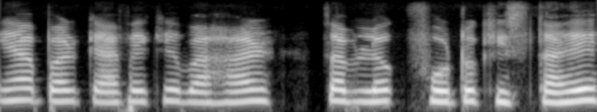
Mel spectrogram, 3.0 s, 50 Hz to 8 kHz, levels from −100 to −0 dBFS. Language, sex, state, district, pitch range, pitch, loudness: Hindi, female, Uttar Pradesh, Jyotiba Phule Nagar, 240-260 Hz, 255 Hz, -17 LUFS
